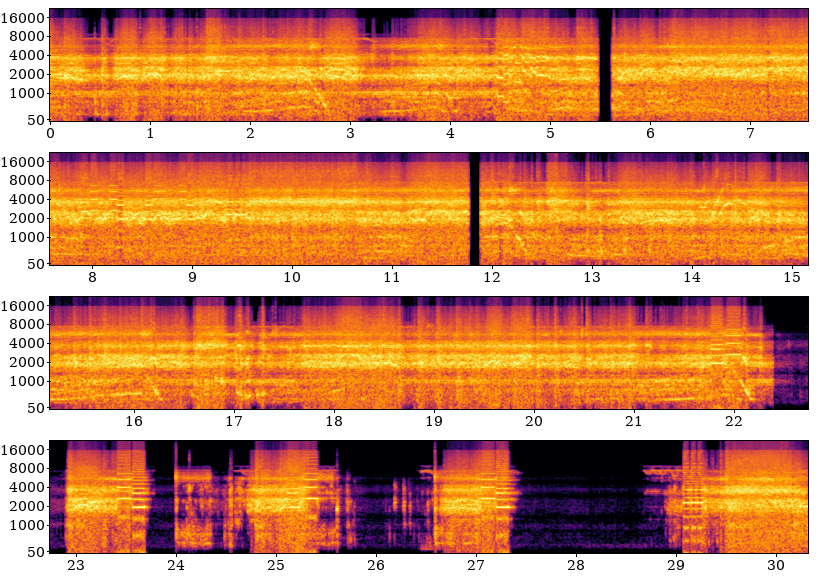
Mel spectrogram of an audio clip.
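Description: Soundtrack of a video played on a phone speaker held up to the microphone: loud, dense noise. It cuts out in short choppy gaps near the end.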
